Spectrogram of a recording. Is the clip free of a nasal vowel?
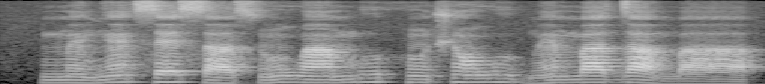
no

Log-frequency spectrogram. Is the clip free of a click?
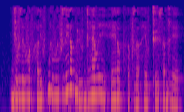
yes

